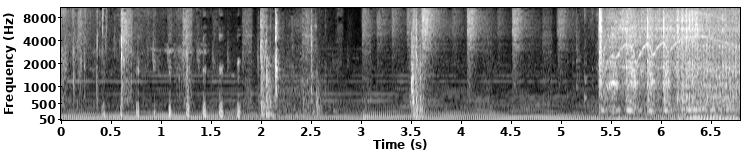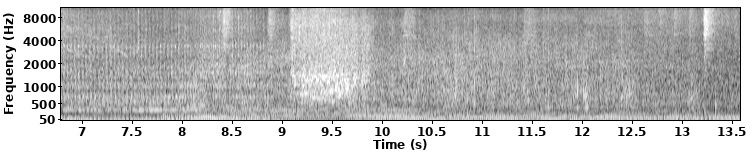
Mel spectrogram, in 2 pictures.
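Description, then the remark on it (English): A car engine cranks with a series of sharp clicks and a low idle, then roars to life loudly and revs hard as the car is whipped around and peels out onto the road, with a bright surge of noise midway. “All right, you whip the car around and you peel out and start heading off on the road as quick as you can.”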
